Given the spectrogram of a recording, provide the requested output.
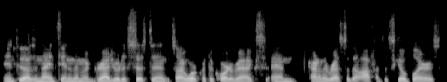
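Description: A man in his twenties from the American West Coast, a football coach answering interview questions in a measured way, with many ums. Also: lowish voice, monotone, no room sound. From West Coast of the United States. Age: 20s. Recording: slightly dull, lo-fi sound.

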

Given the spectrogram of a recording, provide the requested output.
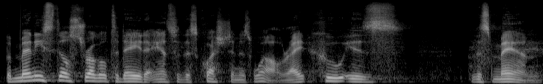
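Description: A man's voice: mid-range voice, lively intonation, normal speed. A man preaching a sermon in a conversational way, often checking in with "right?". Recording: long hall reverb.

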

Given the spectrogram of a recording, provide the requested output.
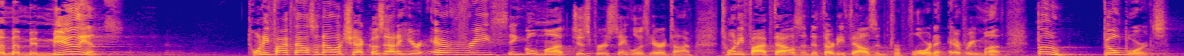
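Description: A man preaching a sermon as pastor, talking in a lively, conversational way with humor and rising emphasis. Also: sits high, moderate pace, vocal fry, hardly any pauses. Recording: reverberant hall.

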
